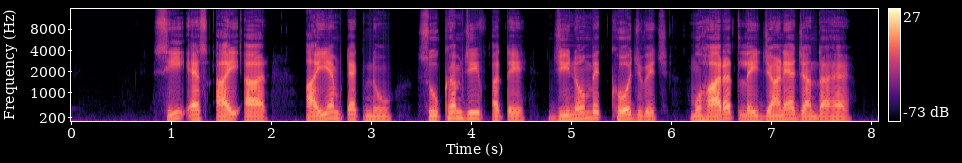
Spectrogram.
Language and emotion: Punjabi, neutral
